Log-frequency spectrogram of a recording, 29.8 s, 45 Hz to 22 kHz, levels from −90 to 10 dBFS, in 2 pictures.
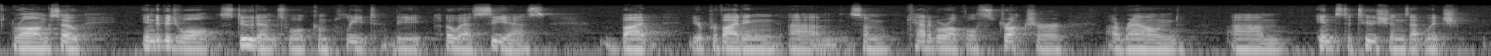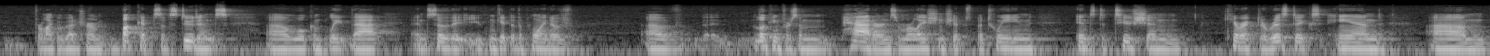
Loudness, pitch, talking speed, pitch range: -23 LUFS, 100 Hz, 110 wpm, 95-110 Hz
